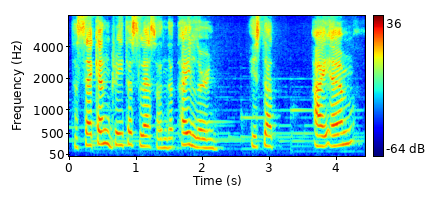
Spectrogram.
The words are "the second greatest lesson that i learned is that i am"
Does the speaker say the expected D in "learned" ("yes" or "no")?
yes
